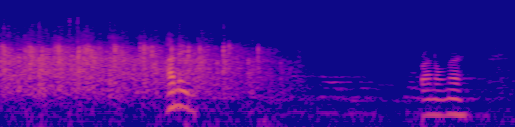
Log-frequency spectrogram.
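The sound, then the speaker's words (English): A large church audience claps together in a dense, steady wash of applause honoring those who served, fading out after a few seconds, followed by a man's voice speaking briefly. “Let's give them all a hand clap this morning.”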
